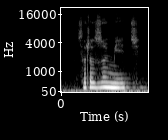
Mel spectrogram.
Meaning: 1. to understand (to learn the meaning, content of something) 2. to realize (to find out or guess or about something)
- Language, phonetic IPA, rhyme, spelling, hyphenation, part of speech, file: Belarusian, [zrazuˈmʲet͡sʲ], -et͡sʲ, зразумець, зра‧зу‧мець, verb, Be-зразумець.ogg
